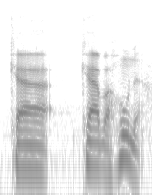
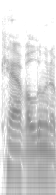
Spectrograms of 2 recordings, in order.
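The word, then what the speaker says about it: Kavalhuna: henry ford college russell cavahuna and did i pronounce that right no but that's okay no one ever does it it's russ cavalluna but i'll tell you what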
